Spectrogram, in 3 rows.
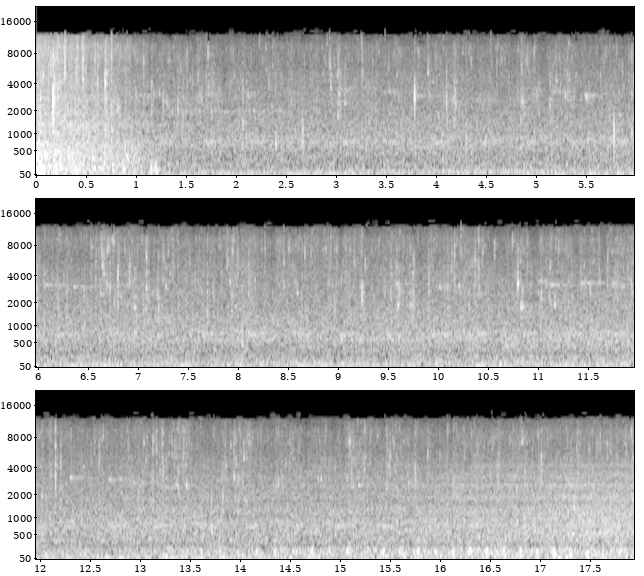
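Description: Rain falling, an even hiss with scattered ticks of drops, after a louder rush dies away in the first second. In the last few seconds the low rumble of an approaching 475-series electric train slowly grows louder.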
